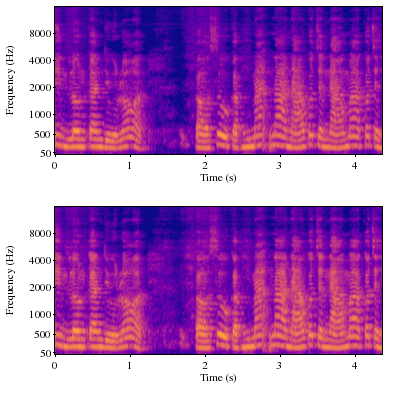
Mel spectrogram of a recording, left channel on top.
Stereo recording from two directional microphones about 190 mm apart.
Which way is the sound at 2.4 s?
5° right (ahead or behind).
